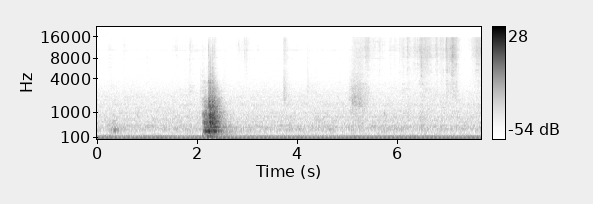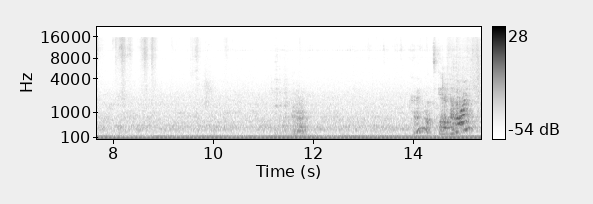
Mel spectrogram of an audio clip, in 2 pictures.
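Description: Artificial pine branches being handled and tucked into a candle ring: faint rustles and light clicks over a steady low hum, with one short loud thump about two seconds in.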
